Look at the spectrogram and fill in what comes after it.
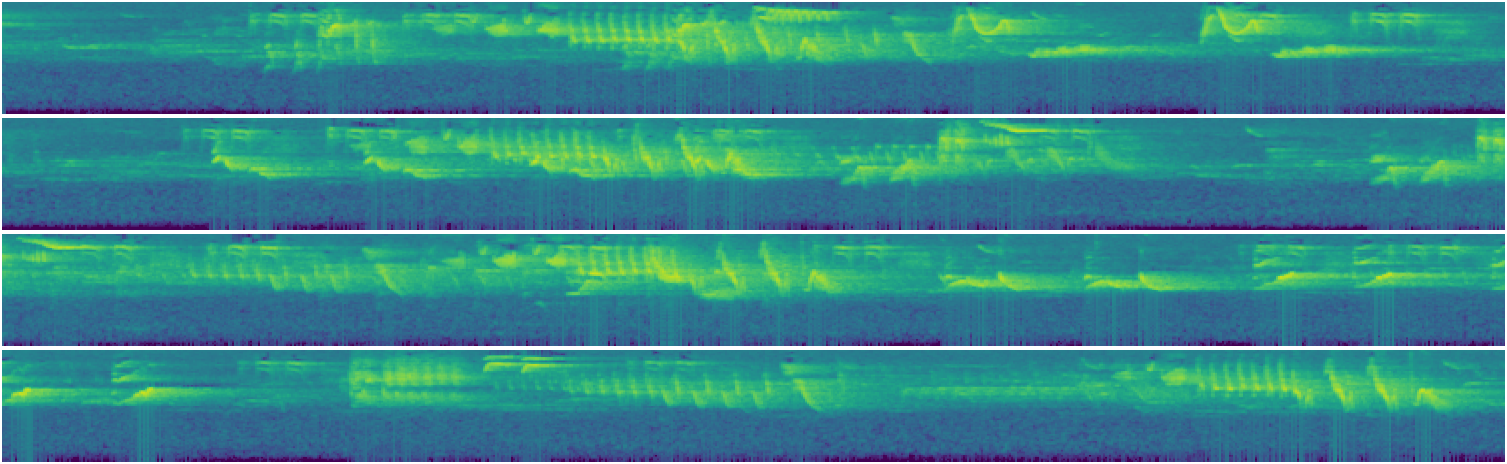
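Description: Birds singing: phrase after phrase of fast, high trills, each one to three seconds long, with short pauses between.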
